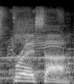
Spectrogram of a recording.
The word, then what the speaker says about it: Pressa: Guys, and none of you told me that it's Pressa.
